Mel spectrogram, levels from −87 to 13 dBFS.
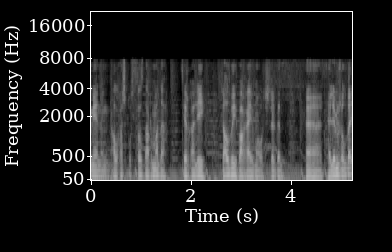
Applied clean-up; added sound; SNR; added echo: none; none; none; none.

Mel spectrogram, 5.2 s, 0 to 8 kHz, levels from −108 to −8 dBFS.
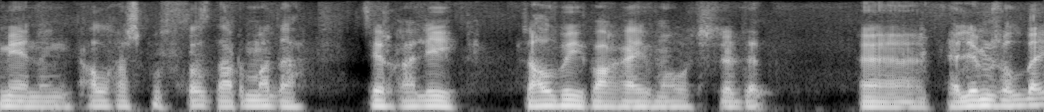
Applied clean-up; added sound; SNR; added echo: neural mask model Resemble Enhance denoiser.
